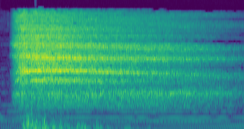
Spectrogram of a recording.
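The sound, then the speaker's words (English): A forceful exhale of a held breath through the mouth: a sudden, loud, breathy whoosh that bursts in after a brief pause and then slowly trails off over about two seconds. “Now we will take a deep inhale through your nose, filling the belly and lungs with air. It will sound like this. Hold the breath at the top and then forcefully let it go out of your mouth like this.”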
